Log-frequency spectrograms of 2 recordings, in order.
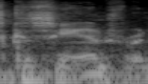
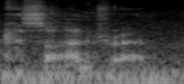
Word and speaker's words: Cassandra: yeah yeah you have it's cassandra not cassandra it's never been cassandra cassandra or it might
